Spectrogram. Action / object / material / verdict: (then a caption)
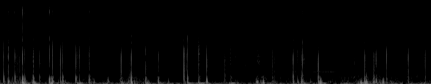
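tap / gel-filled eye mask with fabric cover / gel beads / none. Long acrylic nails tap and scratch a flat, soft, flexible pink fabric-covered eye mask filled with gel beads as it lies on a glass table. Rapid, irregular soft taps with a faint scratchy patter come through as quiet, deep, muffled thuds that die away almost instantly.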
